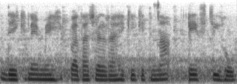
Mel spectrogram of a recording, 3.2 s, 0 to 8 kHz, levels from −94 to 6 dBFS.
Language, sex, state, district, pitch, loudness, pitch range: Hindi, female, Uttar Pradesh, Jyotiba Phule Nagar, 170 Hz, -14 LUFS, 165-170 Hz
